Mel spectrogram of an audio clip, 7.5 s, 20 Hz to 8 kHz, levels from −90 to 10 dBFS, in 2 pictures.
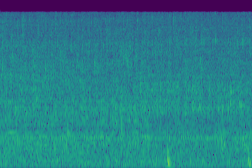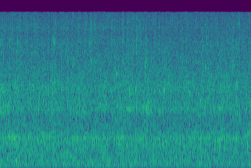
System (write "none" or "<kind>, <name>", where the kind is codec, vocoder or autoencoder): none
